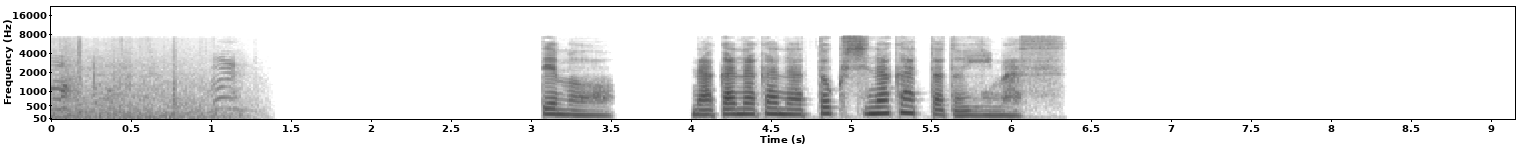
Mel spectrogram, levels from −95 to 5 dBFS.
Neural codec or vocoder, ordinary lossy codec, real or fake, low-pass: none; none; real; 7.2 kHz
